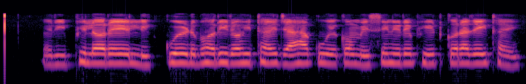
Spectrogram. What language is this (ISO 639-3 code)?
ori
